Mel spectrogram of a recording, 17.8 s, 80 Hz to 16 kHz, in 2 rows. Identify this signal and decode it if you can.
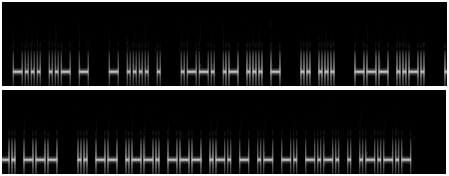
Morse code, heard as a keyed tone, about 20 wpm, 700 Hz. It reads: BUT THE PAST IS OF NO IMPORTANCE.
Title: Sentences from Top 1200 Words 20wpm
